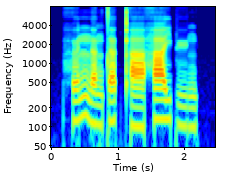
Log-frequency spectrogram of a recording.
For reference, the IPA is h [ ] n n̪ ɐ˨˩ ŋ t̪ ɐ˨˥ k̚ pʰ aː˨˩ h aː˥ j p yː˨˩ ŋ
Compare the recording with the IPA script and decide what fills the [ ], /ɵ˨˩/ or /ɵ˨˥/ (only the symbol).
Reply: ɵ˨˥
